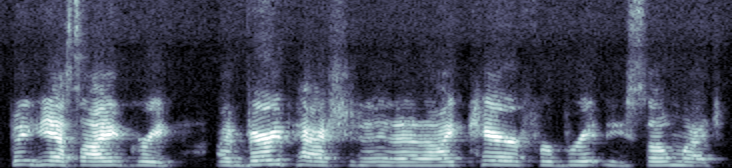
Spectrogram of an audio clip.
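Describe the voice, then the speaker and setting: High-voiced woman with slurred, toothless speech. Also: level tone, normal speed, sharp tone, low-quality recording. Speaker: video creator. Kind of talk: casual reaction commentary.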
